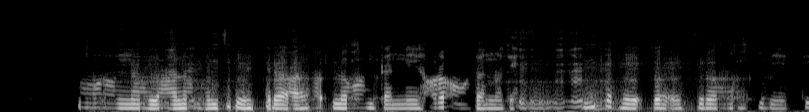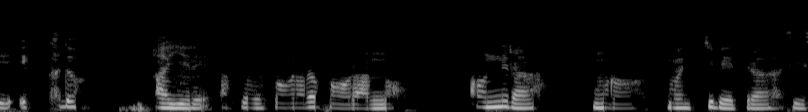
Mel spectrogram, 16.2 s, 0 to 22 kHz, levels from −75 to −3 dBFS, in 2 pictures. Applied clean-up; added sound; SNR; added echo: neural separator model SepFormer DNS4.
